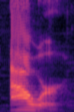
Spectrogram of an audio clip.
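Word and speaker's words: hour: as you can see I am NOT pronouncing the first letter H so this is our not power but our next words are honor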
